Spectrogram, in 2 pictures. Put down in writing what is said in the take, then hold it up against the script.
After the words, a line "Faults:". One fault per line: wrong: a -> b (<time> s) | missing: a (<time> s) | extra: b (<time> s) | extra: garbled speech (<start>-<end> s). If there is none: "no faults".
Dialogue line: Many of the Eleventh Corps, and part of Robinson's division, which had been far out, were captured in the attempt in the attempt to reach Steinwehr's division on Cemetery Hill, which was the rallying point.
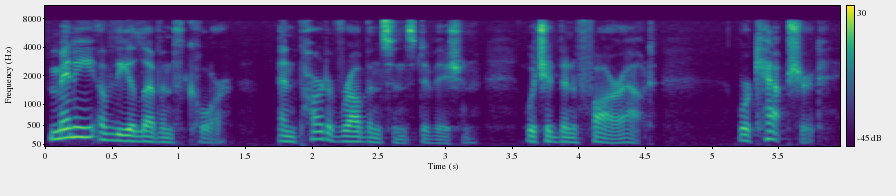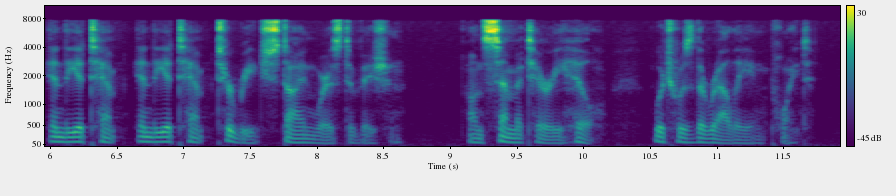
Many of the Eleventh Corps, and part of Robinson's division, which had been far out, were captured in the attempt in the attempt to reach Steinwehr's division on Cemetery Hill, which was the rallying point.
Faults:
no faults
